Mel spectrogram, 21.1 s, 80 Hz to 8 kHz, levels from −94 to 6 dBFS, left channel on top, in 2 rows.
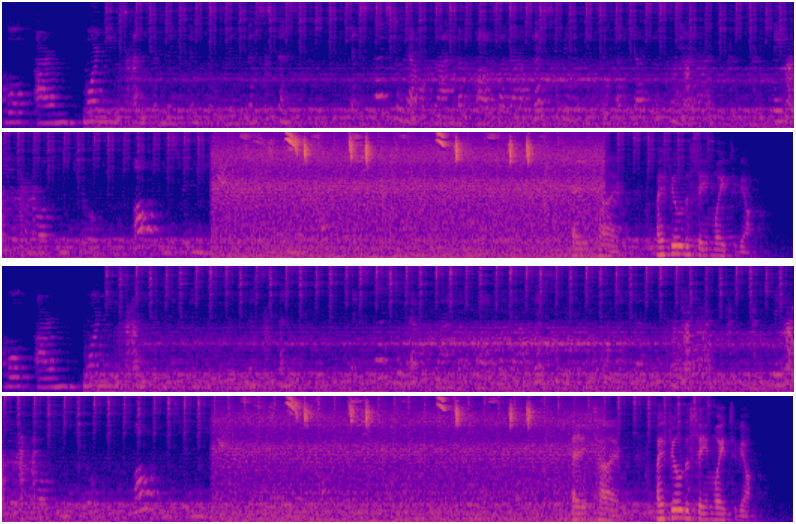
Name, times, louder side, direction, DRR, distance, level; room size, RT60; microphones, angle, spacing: voice 1, 0.0-4.0 4.6-9.4 10.3-11.8 12.3-13.4 13.9-15.7, left 2 dB, 80° left, -3 dB, 7.3 m, -55 dB
sound 1, 1.1-19.9, right 3 dB, 55° right, 0.7 m, -52 dB
sound 2, 1.3-20.0, right 4 dB, 10° right, 4.7 m, -55 dB
sound 3, 13.3-18.6, left 6 dB, 25° left, 0.6 m, -35 dB
voice 2, 18.1-20.5, right 2 dB, 70° right, 7 dB, 1.1 m, -41 dB
28.5 x 14.0 x 2.8 m, 0.68 s
head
